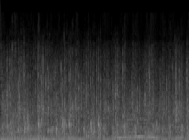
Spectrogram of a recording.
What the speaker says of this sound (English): Make some noise for yourselves for coming out on a beautiful Los Angeles Tuesday night.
